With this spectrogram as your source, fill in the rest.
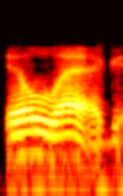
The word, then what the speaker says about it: Illig: You can think Illeg if you want to know how to pronounce his name, I-L-L-G.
